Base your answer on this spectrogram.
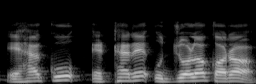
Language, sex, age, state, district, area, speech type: Odia, male, 30-45, Odisha, Cuttack, urban, read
